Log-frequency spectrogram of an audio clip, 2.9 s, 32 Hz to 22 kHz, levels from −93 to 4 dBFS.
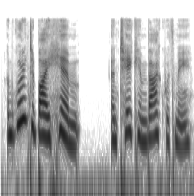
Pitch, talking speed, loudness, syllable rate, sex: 235 Hz, 225 wpm, -17 LUFS, 4.9 syllables/s, female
